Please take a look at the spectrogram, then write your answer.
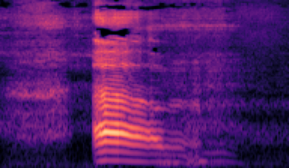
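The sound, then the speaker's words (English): A heavy breath followed by a sharp voiced gasp that trails off into a falling, breathy whimper as a young girl pants hard. “So, baby girl, you breathing hard.”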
